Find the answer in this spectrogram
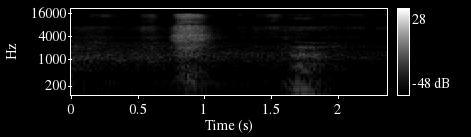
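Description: A man's short, sharp breath through the nose, then a hesitant 'uh' near the end.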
